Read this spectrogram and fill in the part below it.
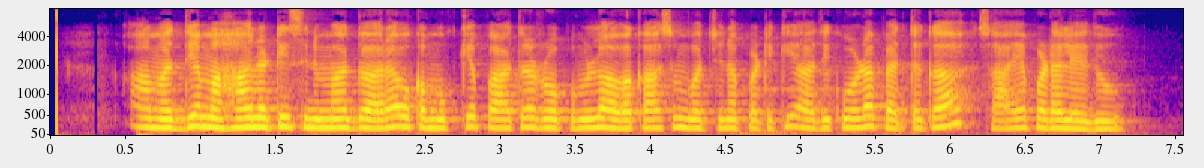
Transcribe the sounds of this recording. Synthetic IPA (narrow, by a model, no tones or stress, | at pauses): aːmɐd̪ʱjɐmɐɦaːnɐʈisinimaːd̪ʋaːɾaːɔkɐmukʰjɐpaːt̪ɾɐɾuːpɐmlo̞ːɐʋɐkaːʃɐmʋɐt͡ʃːinɐpːɐʈikiɐd̪ikuːɽaːpɛd̪ːɐɡaːsaːjɐpɐɽɐle̞ːd̪u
